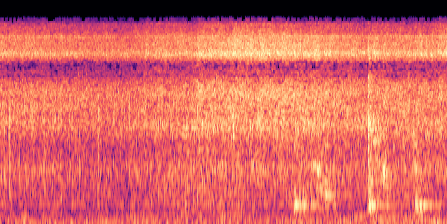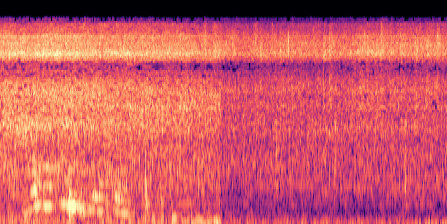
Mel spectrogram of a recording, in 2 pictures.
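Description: Tomato and onion fry together in a pan with turmeric and chili powder, a constant close sizzling hiss with a few stirring scrapes in the middle, no speech.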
